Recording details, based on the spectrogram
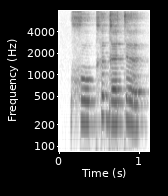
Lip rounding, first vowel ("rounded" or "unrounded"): rounded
